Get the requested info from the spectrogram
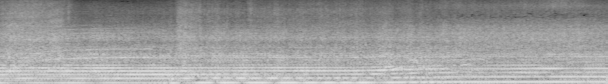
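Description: Portable fire pump engines running steadily, feeding the hoses of two lanes whose water jets are spraying at the targets.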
